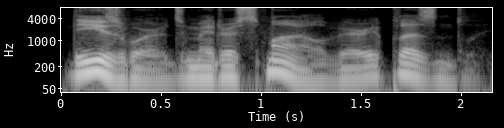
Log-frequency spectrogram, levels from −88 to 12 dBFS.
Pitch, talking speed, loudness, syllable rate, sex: 95 Hz, 195 wpm, -20 LUFS, 6.1 syllables/s, male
